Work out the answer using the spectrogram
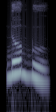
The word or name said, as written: ದೊಬ್ಬು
